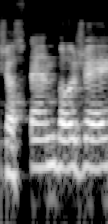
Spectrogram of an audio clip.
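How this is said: The name is said with a French accent.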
